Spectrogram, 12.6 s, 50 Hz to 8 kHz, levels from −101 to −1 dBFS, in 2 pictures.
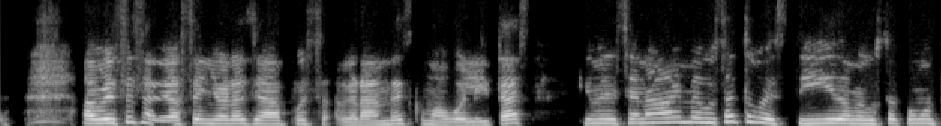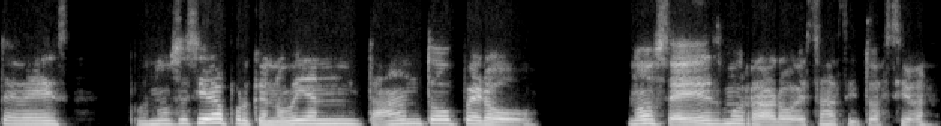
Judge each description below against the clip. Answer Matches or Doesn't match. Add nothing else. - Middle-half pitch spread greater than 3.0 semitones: Matches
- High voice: Matches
